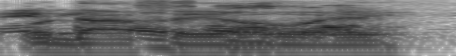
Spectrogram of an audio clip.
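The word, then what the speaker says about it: Odafe Oweh: And then he drafts Marquise Brown, Patrick Queen, Rashad Bateman, Dofe Owe. Am I saying that right? Maybe. – Odafe Owe. Yeah.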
